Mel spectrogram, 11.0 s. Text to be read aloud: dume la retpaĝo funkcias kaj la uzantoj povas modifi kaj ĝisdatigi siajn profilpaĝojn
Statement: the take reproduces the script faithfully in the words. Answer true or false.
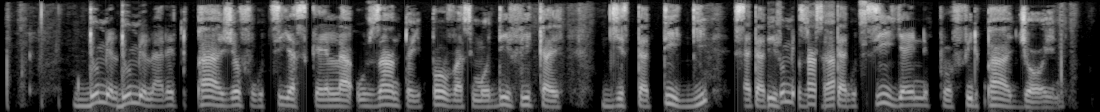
false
